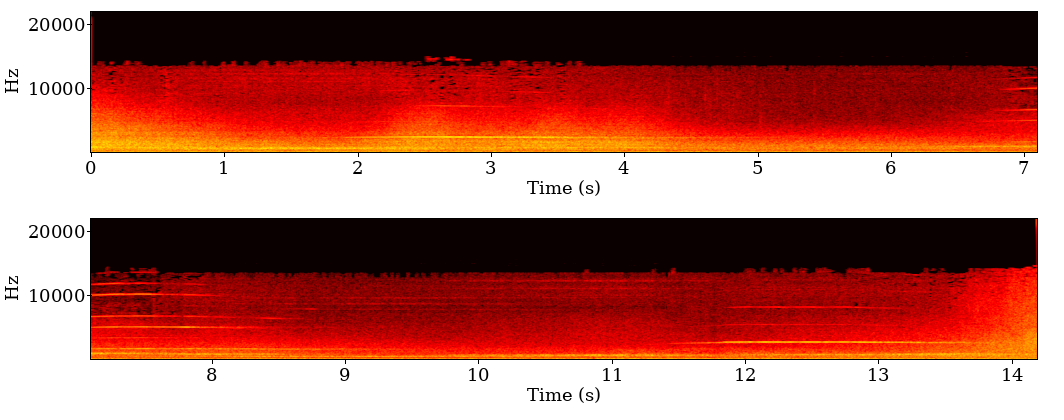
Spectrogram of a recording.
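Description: Experimental ensemble music played live on percussion, glasses and wind instruments: a dense, loud low rumble runs throughout, under long held high tones that slide slightly in pitch and come and go.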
